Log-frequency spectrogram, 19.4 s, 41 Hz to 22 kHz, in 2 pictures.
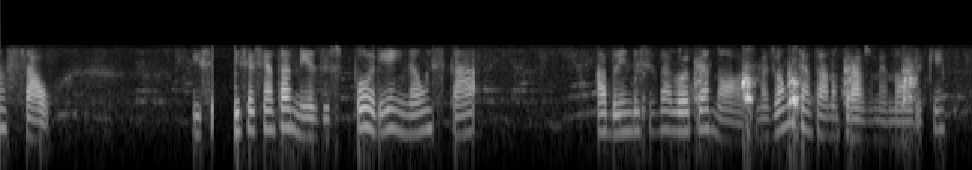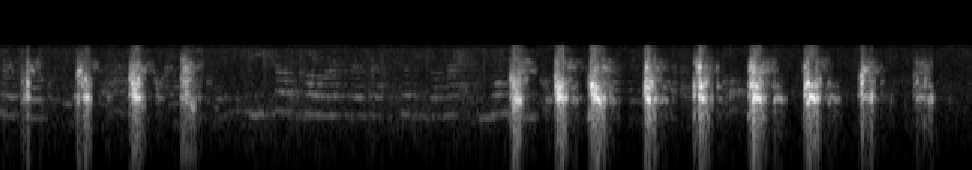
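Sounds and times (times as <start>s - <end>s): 
speech: 0.0s - 0.6s, 1.9s - 4.9s, 6.0s - 10.6s
dog barking loudly: 6.9s - 9.2s, 10.0s - 11.8s, 14.8s - 19.4s.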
